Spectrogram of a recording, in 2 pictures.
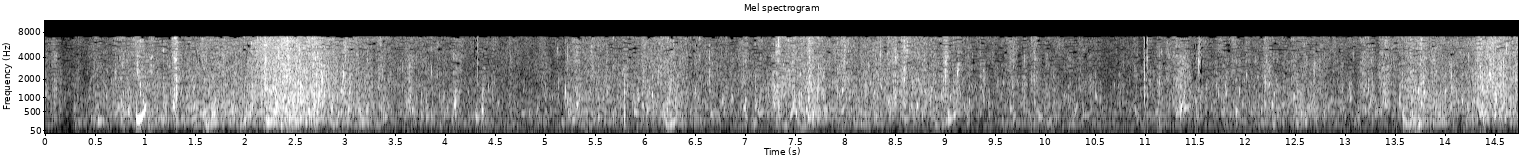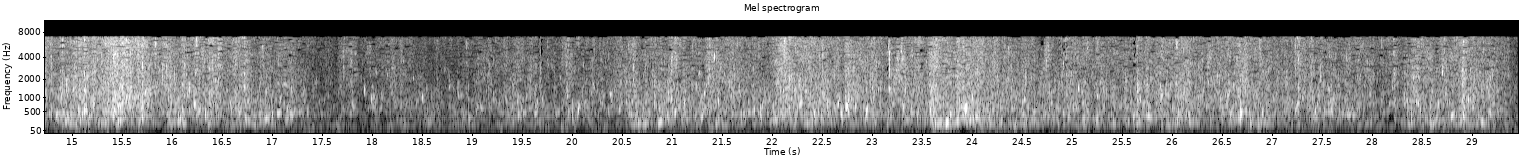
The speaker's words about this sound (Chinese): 现在就来听听更加清晰的青海湖的水向你扑过来的声响。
